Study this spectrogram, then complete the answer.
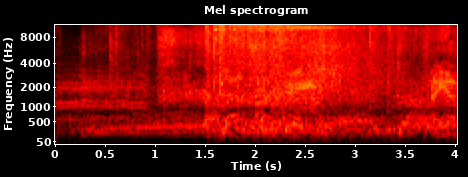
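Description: A ray gun fires with a loud electric zap.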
